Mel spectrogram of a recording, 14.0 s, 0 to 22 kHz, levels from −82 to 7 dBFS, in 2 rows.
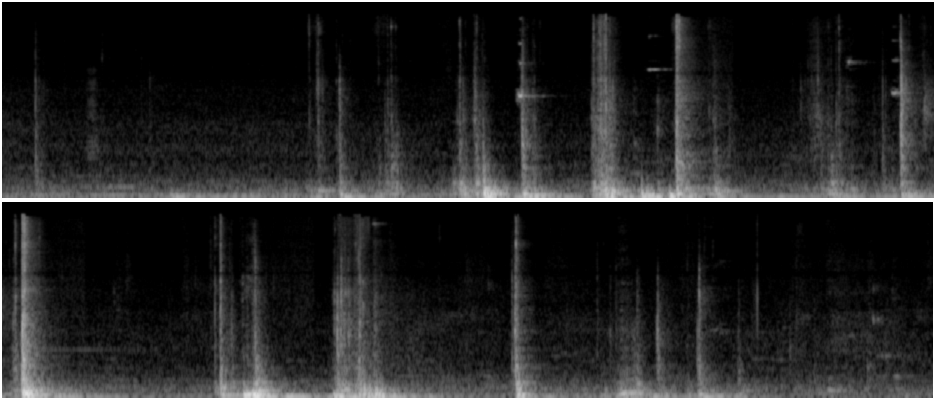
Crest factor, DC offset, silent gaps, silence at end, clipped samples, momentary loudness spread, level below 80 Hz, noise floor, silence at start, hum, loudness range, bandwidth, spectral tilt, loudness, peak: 22 dB; under 0.1%; none; 0.2 s; under 0.1%; 27 LU; -26 dBFS; -45 dBFS; 0 s; none; 11 LU; 17 kHz; -5.5 dB/octave; -23 LUFS; 0 dBFS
